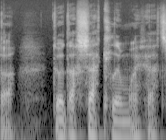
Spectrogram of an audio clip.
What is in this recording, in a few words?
"setl", Welsh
